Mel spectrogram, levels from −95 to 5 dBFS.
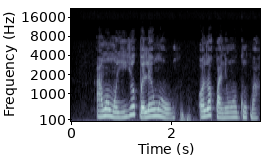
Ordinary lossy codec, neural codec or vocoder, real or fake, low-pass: none; none; real; 19.8 kHz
